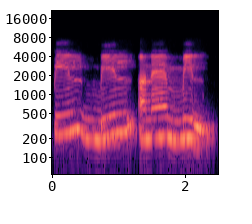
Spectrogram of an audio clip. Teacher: આ એ બોલતી વખતે આપણા બંને લિપ્સ એકબીજા સાથે ટાઇટલી શટ થાય છે, બહુ મક્કમતાથી એ બંધ થઈ જાય છે.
